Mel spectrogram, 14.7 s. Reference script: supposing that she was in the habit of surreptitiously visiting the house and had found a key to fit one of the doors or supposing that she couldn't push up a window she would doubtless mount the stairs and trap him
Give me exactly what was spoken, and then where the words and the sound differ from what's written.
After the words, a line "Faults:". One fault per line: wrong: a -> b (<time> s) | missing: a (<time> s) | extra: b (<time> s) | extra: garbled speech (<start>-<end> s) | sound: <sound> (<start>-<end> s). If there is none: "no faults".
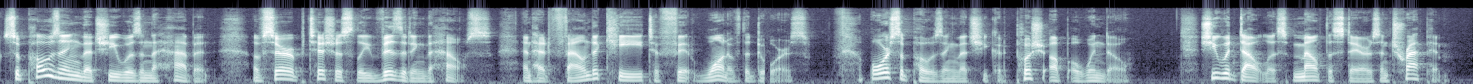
supposing that she was in the habit of surreptitiously visiting the house and had found a key to fit one of the doors or supposing that she could push up a window she would doubtless mount the stairs and trap him
Faults:
sound: dropout (7.7-7.7 s)
wrong: couldn't -> could (9.9 s)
